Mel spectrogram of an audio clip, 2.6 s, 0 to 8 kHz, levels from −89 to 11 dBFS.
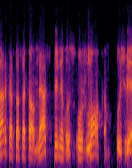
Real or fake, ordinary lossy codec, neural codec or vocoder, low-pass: fake; Opus, 16 kbps; vocoder, 22.05 kHz, 80 mel bands, HiFi-GAN; 7.2 kHz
